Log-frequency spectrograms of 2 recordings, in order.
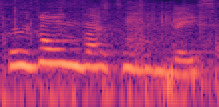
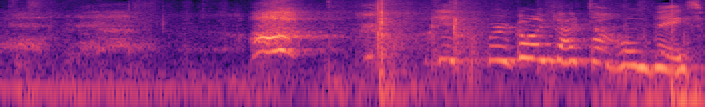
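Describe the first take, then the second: First: Said in the usual way. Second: Breathy laughing whisper. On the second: Real, not acted. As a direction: giggle through it. Laughing reply.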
